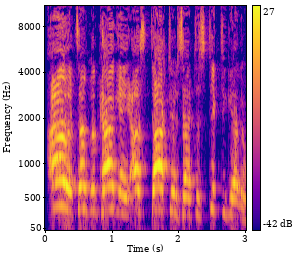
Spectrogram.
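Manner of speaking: creepy cheerful fan greeting; imitating an eager fan. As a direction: play the overfamiliar stranger rushing up. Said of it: "I heard a voice say".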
